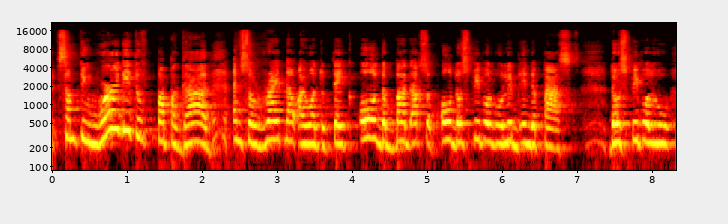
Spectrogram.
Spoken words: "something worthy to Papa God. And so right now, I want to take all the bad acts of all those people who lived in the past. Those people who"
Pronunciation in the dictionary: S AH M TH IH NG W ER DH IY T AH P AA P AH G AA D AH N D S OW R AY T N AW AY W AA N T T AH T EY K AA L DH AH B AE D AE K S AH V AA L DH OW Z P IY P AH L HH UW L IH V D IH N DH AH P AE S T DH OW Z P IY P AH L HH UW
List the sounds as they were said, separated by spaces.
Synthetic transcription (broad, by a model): S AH M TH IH NG W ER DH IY T AH P AA P AH G AA D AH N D S OW R AY T N AW AY W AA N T T AH T EY K AA L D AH B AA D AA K S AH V AA L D OW S P IY P AH L HH UW L IH V D IH N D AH P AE S T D OW S P IY P AH L HH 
